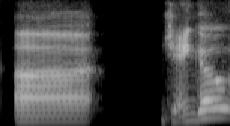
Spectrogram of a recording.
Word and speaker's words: Django: Django is my favorite Tarantino film. Oh, I don't know about favorite, but it's a damn good movie. It's my favorite. Yeah. The D is silent.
